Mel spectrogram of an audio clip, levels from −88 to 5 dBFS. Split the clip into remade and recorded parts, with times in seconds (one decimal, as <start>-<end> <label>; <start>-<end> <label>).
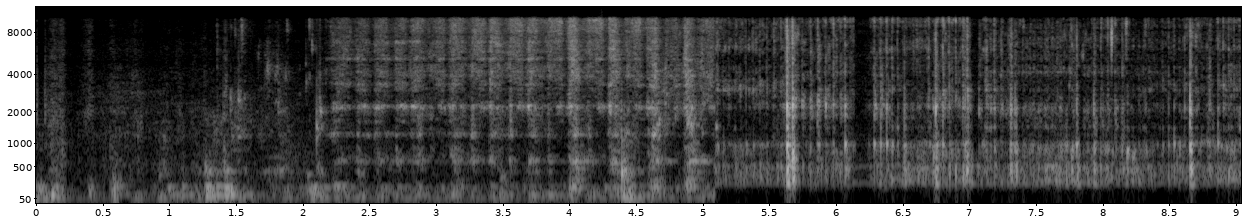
0.0-1.1 recorded; 1.1-9.0 remade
